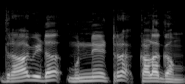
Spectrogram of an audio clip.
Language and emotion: Kannada, neutral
